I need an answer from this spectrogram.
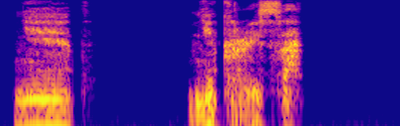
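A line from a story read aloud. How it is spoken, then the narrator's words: Quiet confirmation. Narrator (Russian): негромко подтвердил Люпин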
